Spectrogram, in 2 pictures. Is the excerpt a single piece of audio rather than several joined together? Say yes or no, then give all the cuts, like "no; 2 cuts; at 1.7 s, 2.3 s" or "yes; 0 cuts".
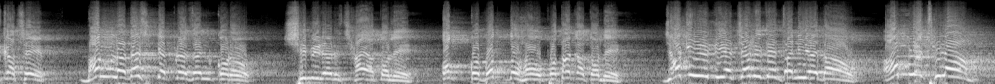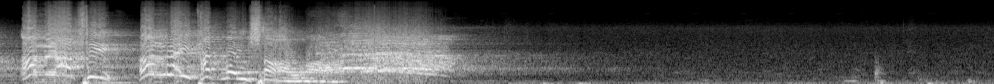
yes; 0 cuts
